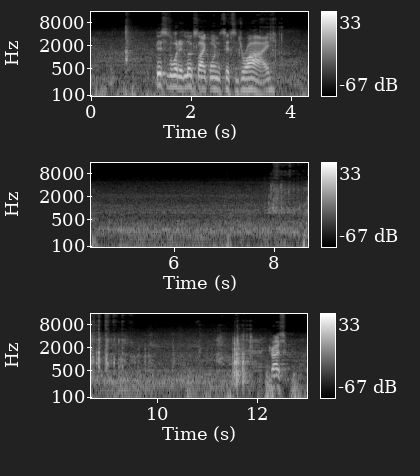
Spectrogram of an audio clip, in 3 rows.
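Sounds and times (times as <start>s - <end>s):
faint background hum: 0.0s - 13.0s
light clicks and handling noise: 2.7s - 3.9s.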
